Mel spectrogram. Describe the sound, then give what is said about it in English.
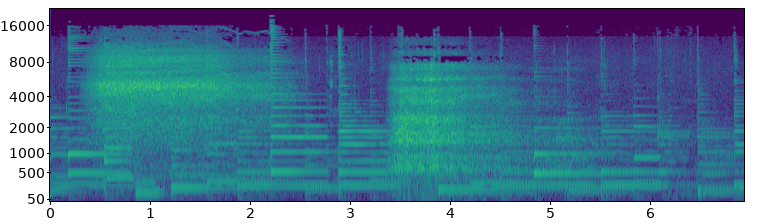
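A deep breath in and then out: two long, soft airy hisses, one at the start and one midway, over gentle background music with sustained, stepping tones. “Then, one more deep breath in and out.”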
